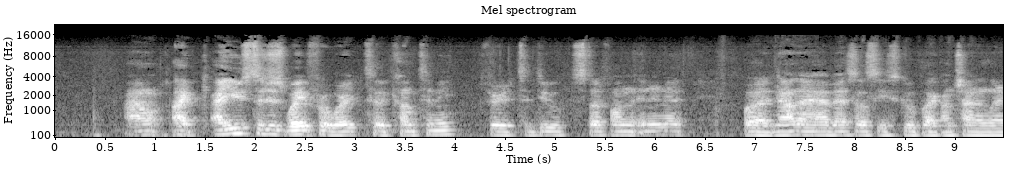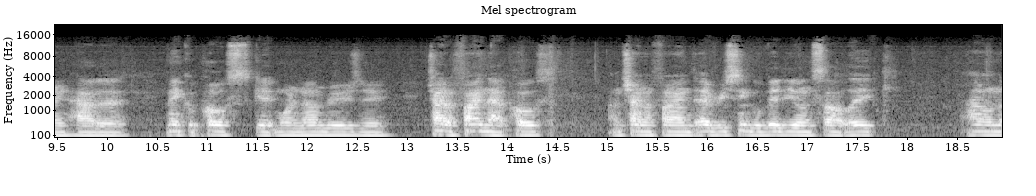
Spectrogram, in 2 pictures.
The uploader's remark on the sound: So we had a little accident that caused us to loose audio luckily our cameras could pick up audio or microphones dont kick in to the episode until 28.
